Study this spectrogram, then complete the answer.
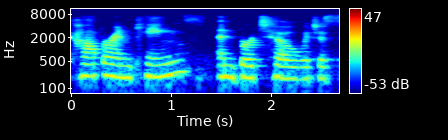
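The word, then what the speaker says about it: Bertoux: copper and kings and berto which is spelled b-e-r-t-o-u-x it sounds french but it's california it's french by way of california it's a modern aged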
